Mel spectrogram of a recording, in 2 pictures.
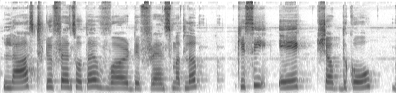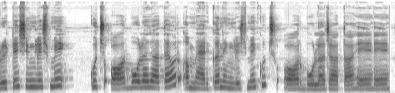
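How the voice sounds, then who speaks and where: A woman teaching English vocabulary to Hindi speakers, explaining each word slowly and clearly with repeated examples. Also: on the high side, darkish tone, no echo.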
